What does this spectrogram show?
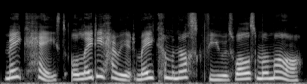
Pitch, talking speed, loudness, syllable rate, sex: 265 Hz, 295 wpm, -16 LUFS, 6.5 syllables/s, female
